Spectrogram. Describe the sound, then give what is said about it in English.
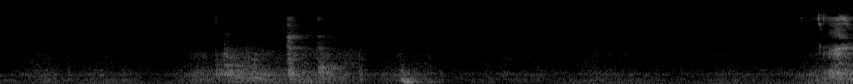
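A door is pulled shut, with a few soft knocks and rattles leading up to a firmer thud, then a final clatter near the end, against a quiet background. “Can you shut this door, please?”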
